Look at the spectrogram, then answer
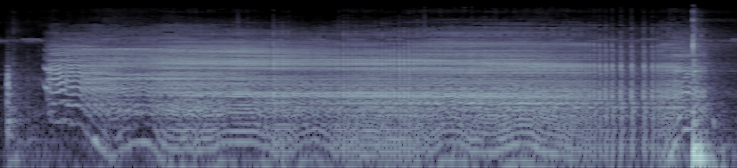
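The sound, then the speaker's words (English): A voice imitates a house door creaking open, one long, rasping, drawn-out groan of about six seconds. Its pitch wavers slowly and it ends in a brief sharp burst. “You slowly start opening the door, and you hear this creak that just, you know, reverberates through the house.”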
